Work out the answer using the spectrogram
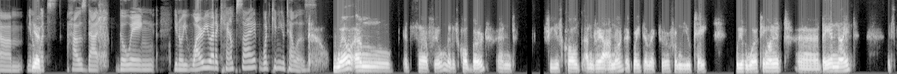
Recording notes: On Zoom.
